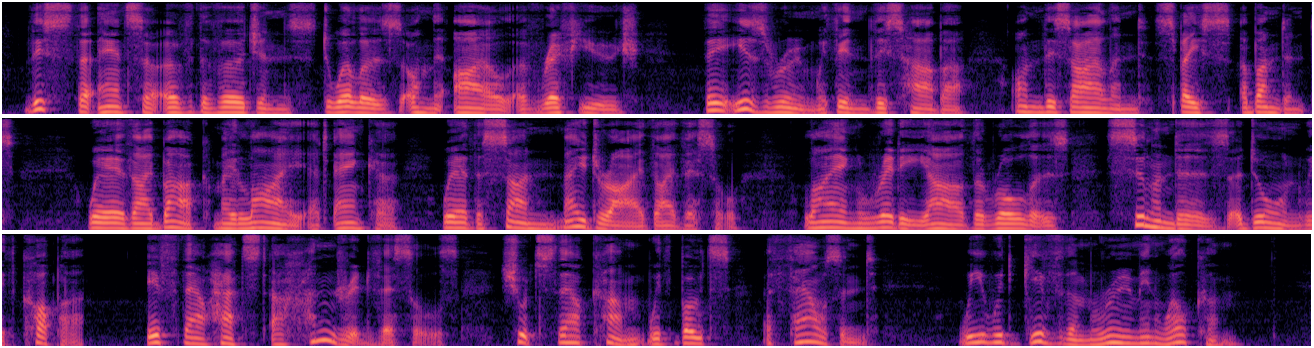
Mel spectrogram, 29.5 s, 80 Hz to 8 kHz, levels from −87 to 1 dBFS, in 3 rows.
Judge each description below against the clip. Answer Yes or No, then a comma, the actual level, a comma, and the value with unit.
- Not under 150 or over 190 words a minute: No, slow, 135 wpm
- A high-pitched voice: No, low, 130 Hz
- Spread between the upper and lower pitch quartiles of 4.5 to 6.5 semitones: No, average, 3.7 semitones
